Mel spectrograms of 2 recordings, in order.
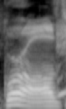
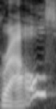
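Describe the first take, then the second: First: The word is said as a plain 'girls'. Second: The word is distorted to sound like 'growls'. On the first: The speaker calls it right. "it's girls, you know" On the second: The speaker calls it wrong. "They were like, the growls?"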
